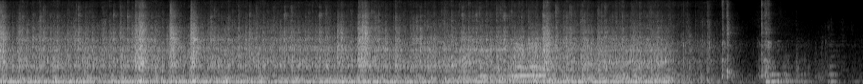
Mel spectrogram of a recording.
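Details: Whirlpool direct-drive washing machine that wouldn't spin or drain; after disassembly and drain-system cleaning it spins but still won't drain: steady low hum with irregular sharp pops and clacks, then winding down; grinding and popping noise, cause unclear.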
